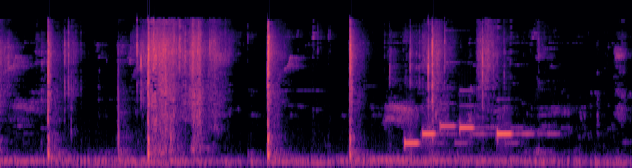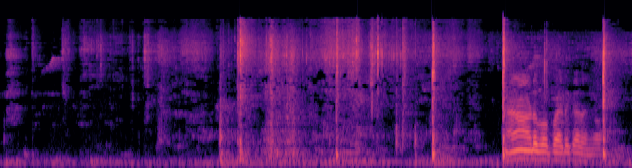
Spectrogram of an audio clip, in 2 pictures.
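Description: A sickle chops sharply into tough fruit husks.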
